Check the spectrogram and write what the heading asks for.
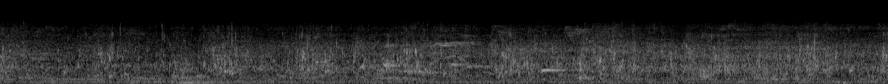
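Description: Sloshing and splashing of people wading through knee-deep floodwater, an irregular watery churn with small splashes throughout.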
